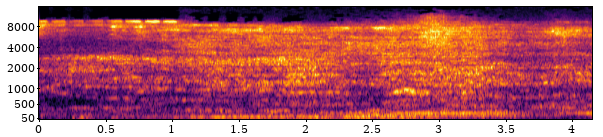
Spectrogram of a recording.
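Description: A motor vehicle driving past, its engine hum growing louder to a peak about three seconds in, then fading.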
